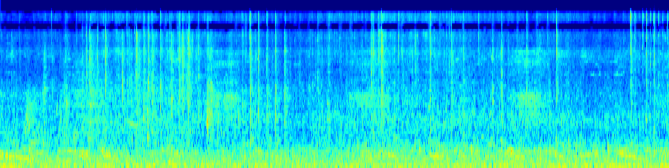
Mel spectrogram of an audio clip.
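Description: A loft of domestic pigeons cooing over and over, with scattered short clicks and wing flaps as birds take off. A steady low hum runs underneath.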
